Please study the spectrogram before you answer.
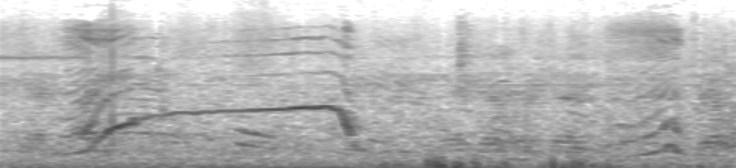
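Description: An alpaca gives a thin, tonal whine that rises, holds steady and then drops away abruptly.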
